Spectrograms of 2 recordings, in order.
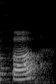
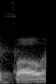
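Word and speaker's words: phở: It's called Spill the Pho. I know how to say it right. Yes, you do. Oh my gosh, yes. Some people say faux, and I'm like, what are you doing?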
